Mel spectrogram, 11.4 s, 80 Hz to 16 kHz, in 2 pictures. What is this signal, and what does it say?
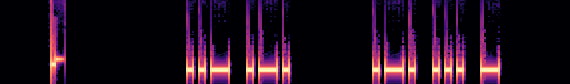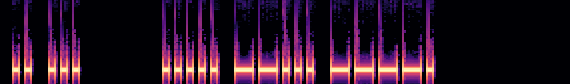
Morse code, heard as a keyed tone, about 20 wpm, 700 Hz. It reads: UR RST IS 579
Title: Common QSO Phrases - 2x Word-Spacing - 20wpm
